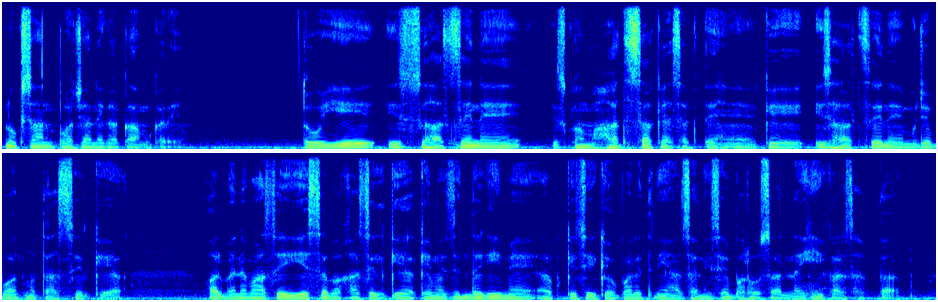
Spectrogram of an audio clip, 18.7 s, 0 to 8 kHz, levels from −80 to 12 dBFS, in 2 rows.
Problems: none marked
